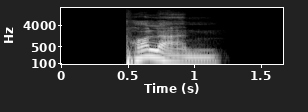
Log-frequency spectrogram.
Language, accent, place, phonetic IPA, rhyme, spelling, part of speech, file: German, Germany, Berlin, [ˈpɔlɐn], -ɔlɐn, Pollern, noun, De-Pollern.ogg
- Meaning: dative plural of Poller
